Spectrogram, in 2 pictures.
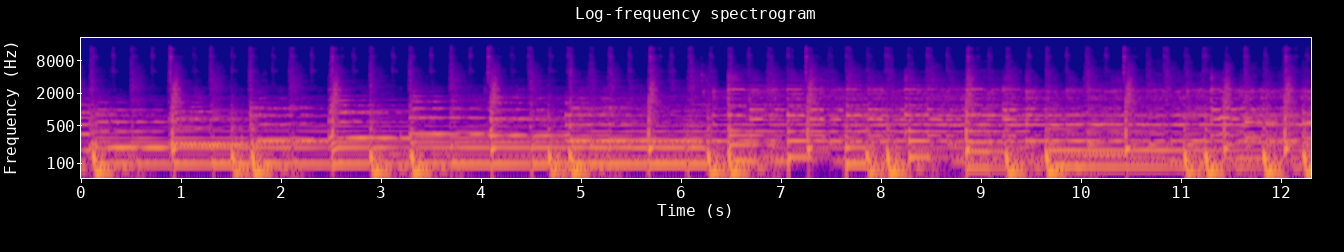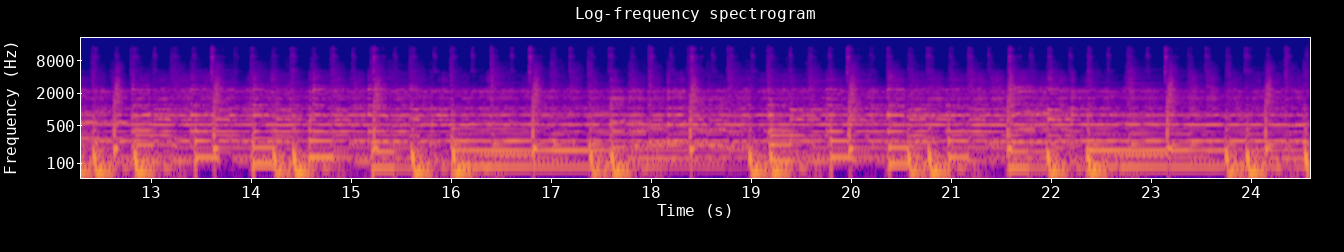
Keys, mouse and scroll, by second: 0.0-6.2 typing, 6.2 ctrl+space, 7.5 shift+click, 8.3 r, 8.7 click, 10.9-11.3 scroll down 1, 11.9 click, 13.3 ctrl+right click, 14.2 click, 15.3 ctrl+space, 15.9 click, 17.2 ctrl+z, 18.0 ctrl+z, 19.0 click, 20.3 ctrl+right click, 21.3 click, 22.6 ctrl+a.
